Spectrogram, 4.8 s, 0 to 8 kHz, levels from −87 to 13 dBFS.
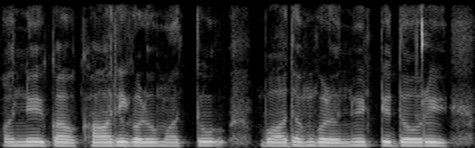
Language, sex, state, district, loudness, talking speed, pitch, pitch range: Kannada, male, Karnataka, Bidar, -16 LUFS, 65 wpm, 170 Hz, 165-175 Hz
